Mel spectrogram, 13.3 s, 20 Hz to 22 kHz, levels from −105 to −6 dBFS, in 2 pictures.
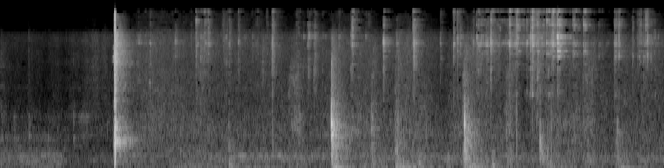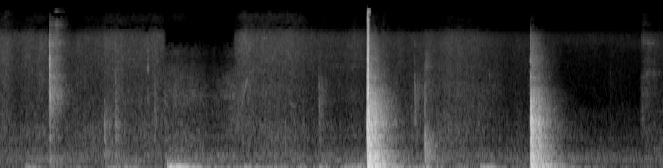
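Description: A violent crack bursts out at 1.14 s, and a second at 10.31 s, each far harsher than ordinary clipping. Both are integer overflow. On these loud peaks the signal was driven about 8 dB and about 5 dB past the largest value the integer format can hold, and instead of being limited it wrapped around to the opposite sign, slamming the waveform across its full range.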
